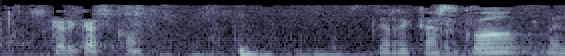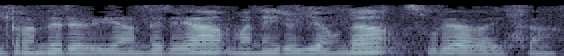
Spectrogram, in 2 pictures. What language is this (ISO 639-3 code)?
eus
